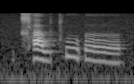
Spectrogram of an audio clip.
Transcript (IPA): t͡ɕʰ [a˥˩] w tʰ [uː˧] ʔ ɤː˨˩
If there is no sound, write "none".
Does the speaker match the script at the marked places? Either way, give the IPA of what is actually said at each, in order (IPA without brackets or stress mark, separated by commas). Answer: a˩˦, uː˧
